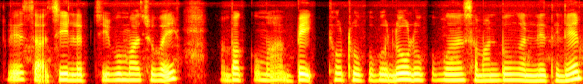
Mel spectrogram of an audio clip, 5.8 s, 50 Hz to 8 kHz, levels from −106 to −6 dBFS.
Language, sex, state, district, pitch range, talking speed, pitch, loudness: Wancho, female, Arunachal Pradesh, Longding, 195-210 Hz, 205 wpm, 205 Hz, -19 LUFS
